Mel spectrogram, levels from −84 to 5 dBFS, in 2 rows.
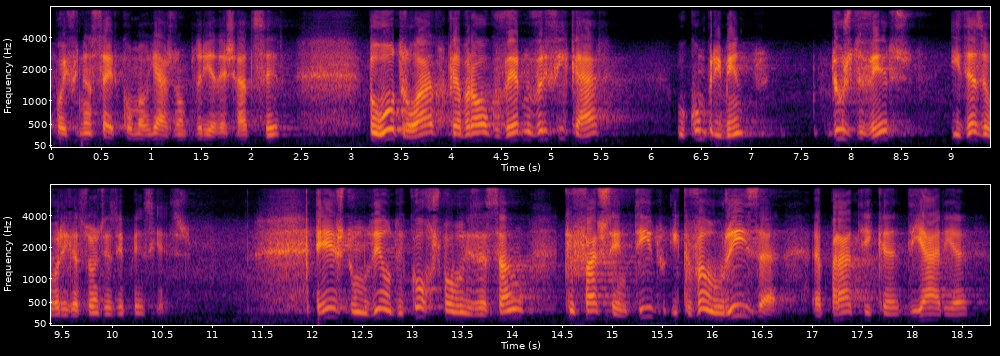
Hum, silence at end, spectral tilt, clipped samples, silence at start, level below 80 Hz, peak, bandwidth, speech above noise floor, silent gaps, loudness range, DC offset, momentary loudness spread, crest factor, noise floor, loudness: none; 0.05 s; 0 dB/octave; under 0.1%; 0 s; -80 dBFS; 0 dBFS; 7.8 kHz; 29 dB; none; 3 LU; under 0.1%; 13 LU; 20 dB; -49 dBFS; -19 LUFS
